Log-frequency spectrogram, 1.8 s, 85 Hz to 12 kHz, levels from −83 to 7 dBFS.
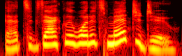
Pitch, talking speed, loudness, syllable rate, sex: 220 Hz, 230 wpm, -16 LUFS, 5.3 syllables/s, female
